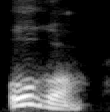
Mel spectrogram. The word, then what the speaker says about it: Hugo: and I say, well, that's how you pronounce it in English, but my name is Hugo in Spanish, so I would prefer if you call me Hugo.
